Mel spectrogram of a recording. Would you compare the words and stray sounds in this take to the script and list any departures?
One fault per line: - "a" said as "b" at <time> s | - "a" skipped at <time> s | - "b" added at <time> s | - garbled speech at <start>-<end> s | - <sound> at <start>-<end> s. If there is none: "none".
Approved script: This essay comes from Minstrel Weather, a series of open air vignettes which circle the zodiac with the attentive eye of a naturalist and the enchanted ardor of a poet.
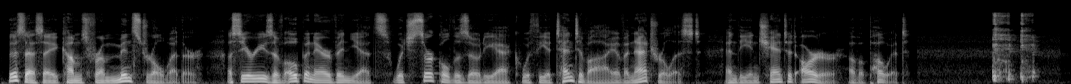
- cough at 9.9-10.4 s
